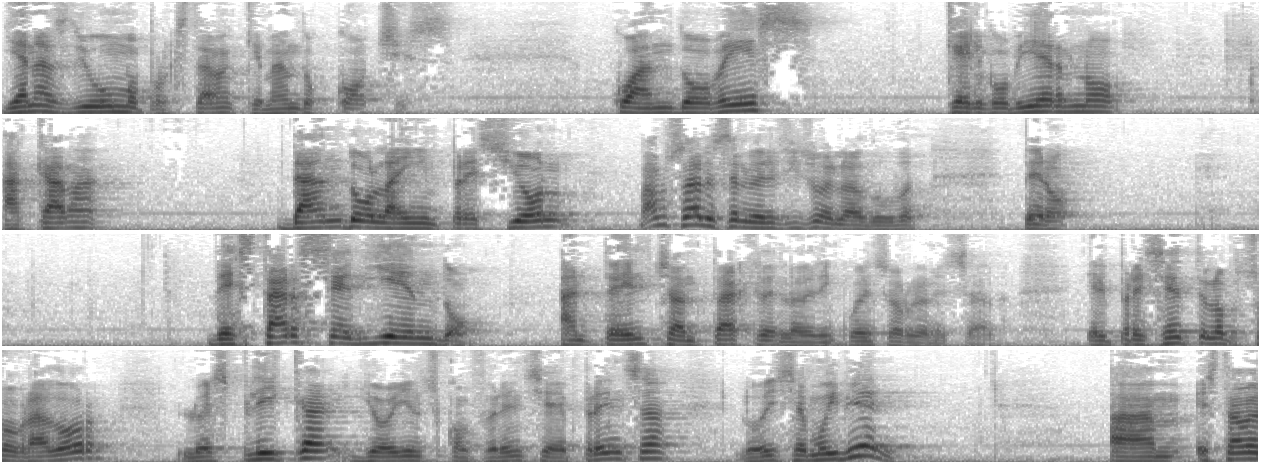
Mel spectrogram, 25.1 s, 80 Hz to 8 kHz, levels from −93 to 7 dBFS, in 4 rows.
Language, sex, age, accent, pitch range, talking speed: Spanish, male, 50-69, Mexican, 110-145 Hz, 125 wpm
